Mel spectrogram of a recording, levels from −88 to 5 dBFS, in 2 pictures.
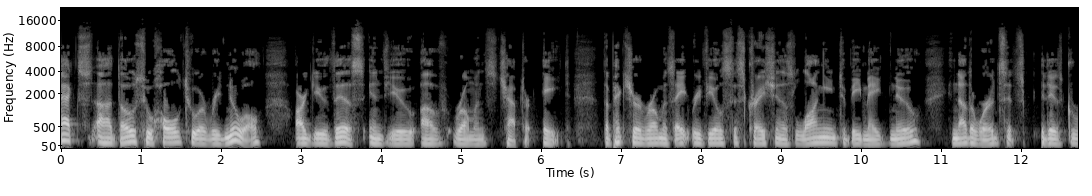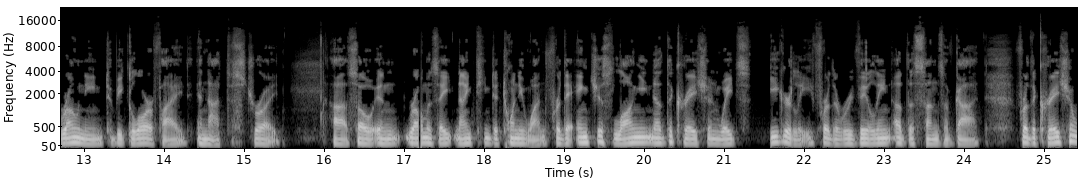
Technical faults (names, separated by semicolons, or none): gap at a join of encoded pieces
